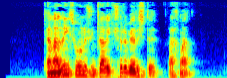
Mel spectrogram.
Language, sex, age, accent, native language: Uzbek, male, 18-24, Qashqadaryo, Uzbek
